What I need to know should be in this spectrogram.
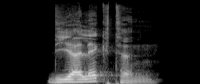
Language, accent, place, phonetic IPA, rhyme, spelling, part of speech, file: German, Germany, Berlin, [diaˈlɛktn̩], -ɛktn̩, Dialekten, noun, De-Dialekten.ogg
- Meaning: dative plural of Dialekt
